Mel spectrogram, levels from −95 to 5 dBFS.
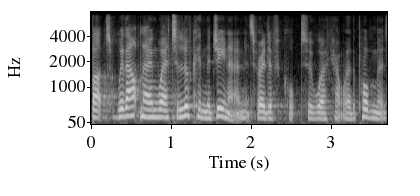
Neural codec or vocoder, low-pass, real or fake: codec, 16 kHz, 2 kbps, FunCodec, trained on Chinese and English, 25 frames a second; 7.2 kHz; fake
